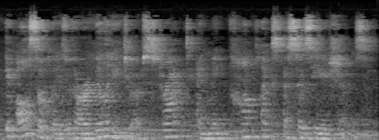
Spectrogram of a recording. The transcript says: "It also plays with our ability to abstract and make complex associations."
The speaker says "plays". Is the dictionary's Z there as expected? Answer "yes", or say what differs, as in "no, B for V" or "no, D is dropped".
yes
